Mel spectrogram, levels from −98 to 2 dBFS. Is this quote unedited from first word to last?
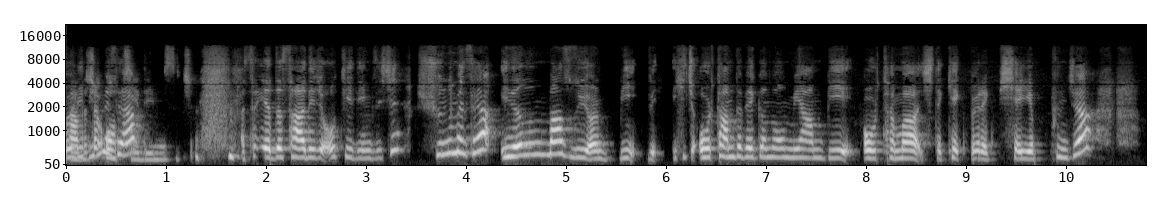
no; 3 cuts; at 3.4 s, 6.0 s, 7.9 s

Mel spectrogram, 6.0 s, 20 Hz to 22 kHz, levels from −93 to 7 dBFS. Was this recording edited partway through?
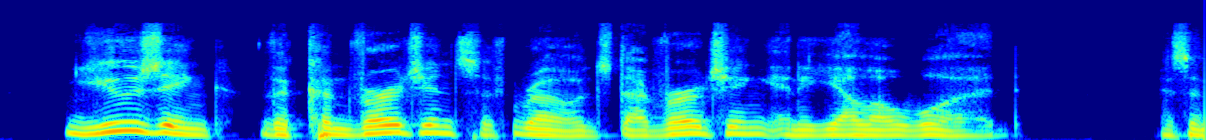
yes; 1 cut; at 2.6 s

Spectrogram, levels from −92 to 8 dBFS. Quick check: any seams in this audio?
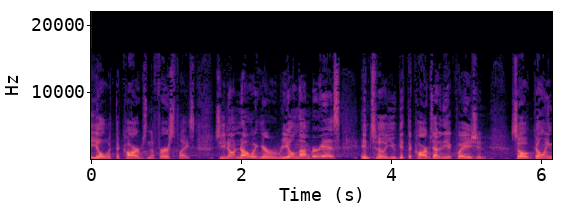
no; 0 cuts

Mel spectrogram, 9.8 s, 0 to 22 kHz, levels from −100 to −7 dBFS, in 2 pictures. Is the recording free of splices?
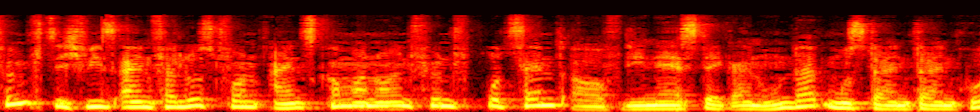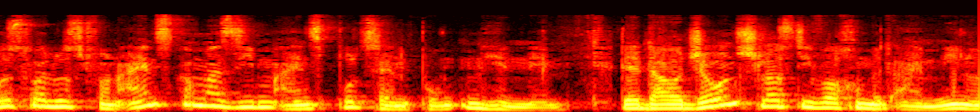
no; 2 cuts; at 4.6 s, 8.0 s

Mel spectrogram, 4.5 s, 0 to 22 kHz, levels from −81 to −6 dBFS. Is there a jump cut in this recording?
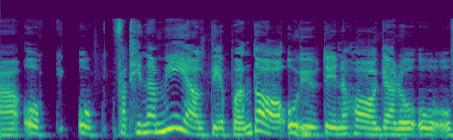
no; 0 cuts

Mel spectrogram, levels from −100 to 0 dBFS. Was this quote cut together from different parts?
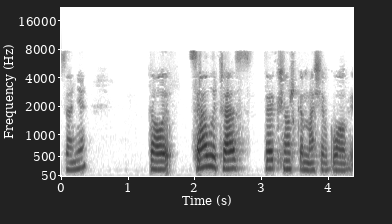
yes; 1 cut; at 1.8 s

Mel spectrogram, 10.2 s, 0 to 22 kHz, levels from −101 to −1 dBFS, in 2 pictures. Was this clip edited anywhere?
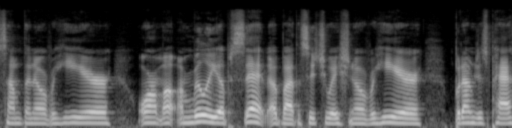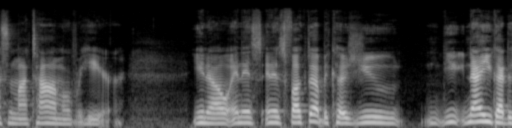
no; 0 cuts

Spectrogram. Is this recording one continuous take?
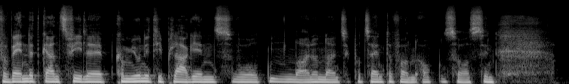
yes; 0 cuts

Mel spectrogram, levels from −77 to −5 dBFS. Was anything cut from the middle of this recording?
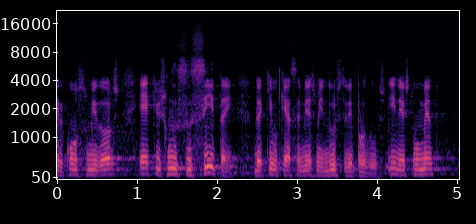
yes; 1 cut; at 1.4 s

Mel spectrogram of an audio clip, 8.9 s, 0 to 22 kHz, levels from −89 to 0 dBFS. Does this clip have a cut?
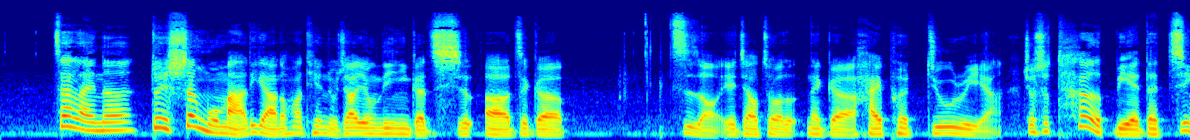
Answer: yes; 1 cut; at 7.6 s

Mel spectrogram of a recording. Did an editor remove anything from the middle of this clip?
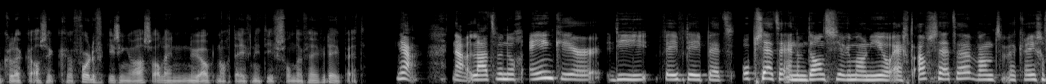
no; 0 cuts

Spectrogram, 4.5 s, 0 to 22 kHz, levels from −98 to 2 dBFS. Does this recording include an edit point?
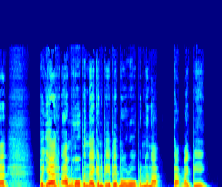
yes; 1 cut; at 1.2 s

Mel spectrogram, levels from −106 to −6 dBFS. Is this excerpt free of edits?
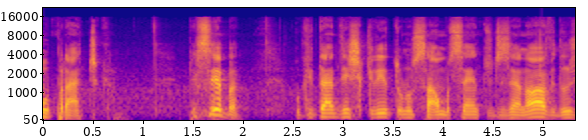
yes; 0 cuts

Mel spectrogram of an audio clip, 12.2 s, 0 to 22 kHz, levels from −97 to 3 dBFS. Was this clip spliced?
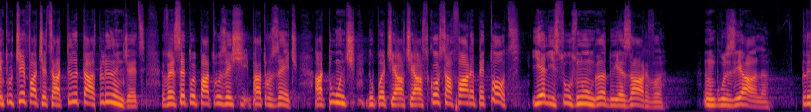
yes; 3 cuts; at 1.4 s, 6.1 s, 7.9 s

